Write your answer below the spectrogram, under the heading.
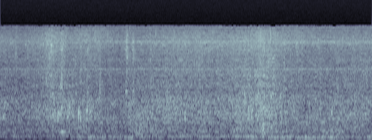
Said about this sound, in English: That's that big boat coming. I hate to fish in this rough water, but you always catch something in it.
